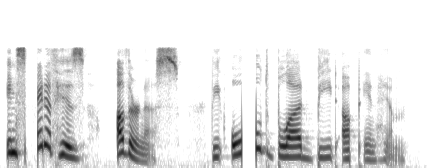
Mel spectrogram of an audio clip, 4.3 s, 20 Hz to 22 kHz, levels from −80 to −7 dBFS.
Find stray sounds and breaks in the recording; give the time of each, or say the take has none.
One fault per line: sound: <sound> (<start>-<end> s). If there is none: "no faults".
sound: dropout (0.3-0.4 s)
sound: dropout (2.4-2.6 s)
